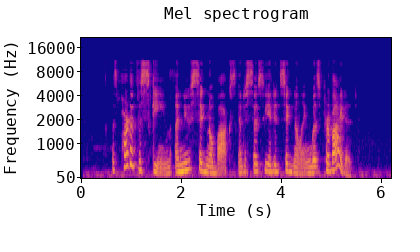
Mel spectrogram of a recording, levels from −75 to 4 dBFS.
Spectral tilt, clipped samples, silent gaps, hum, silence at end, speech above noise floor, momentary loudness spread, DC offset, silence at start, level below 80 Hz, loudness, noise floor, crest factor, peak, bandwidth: -4.5 dB/octave; under 0.1%; none; none; 0.55 s; 28 dB; 9 LU; under 0.1%; 0.6 s; -50 dBFS; -19 LUFS; -47 dBFS; 18 dB; -2 dBFS; 11.5 kHz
